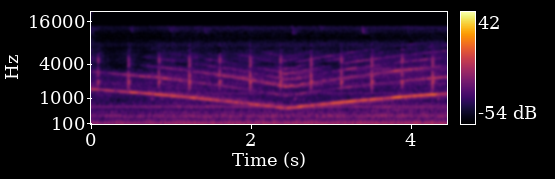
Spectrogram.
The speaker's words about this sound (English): There is police lights and sirens going one way and police lights and sirens going the other way. Um, whoa. They just stopped just there.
